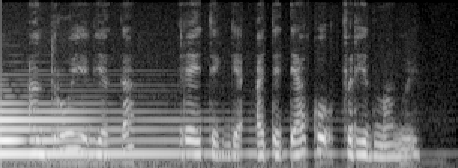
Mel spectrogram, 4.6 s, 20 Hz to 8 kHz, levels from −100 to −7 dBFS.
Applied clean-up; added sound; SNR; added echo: neural mask model RNNoise.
